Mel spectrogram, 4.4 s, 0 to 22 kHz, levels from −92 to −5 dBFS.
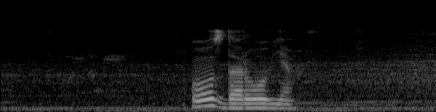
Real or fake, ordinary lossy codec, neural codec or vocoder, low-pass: real; AAC, 32 kbps; none; 7.2 kHz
